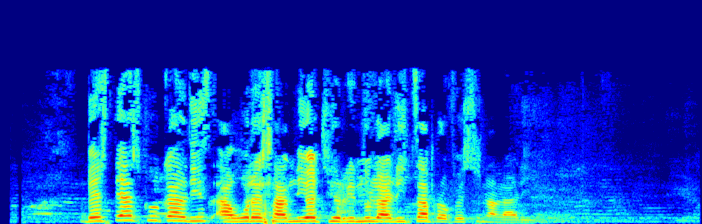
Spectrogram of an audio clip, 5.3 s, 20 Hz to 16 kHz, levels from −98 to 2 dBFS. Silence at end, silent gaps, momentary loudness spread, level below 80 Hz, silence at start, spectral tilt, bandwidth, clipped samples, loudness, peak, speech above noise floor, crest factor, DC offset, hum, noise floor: 1.3 s; none; 13 LU; -70 dBFS; 0.3 s; -3.5 dB/octave; 11.5 kHz; under 0.1%; -21 LUFS; -2 dBFS; 37 dB; 20 dB; under 0.1%; none; -58 dBFS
